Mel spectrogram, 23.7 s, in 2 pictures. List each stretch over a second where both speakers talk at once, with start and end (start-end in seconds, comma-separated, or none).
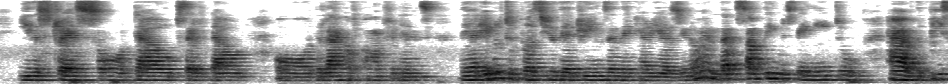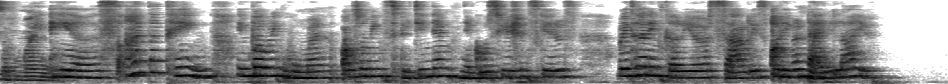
none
